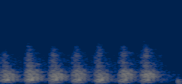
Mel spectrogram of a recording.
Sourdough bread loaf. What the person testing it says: it sounds hollow when knocked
